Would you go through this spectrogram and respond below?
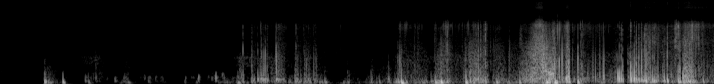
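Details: Own stomach growling, audio only: scattered soft pops building into a loud, prolonged gurgling rumble; borborygmi from gas and fluid moving through the gut.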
